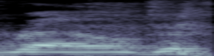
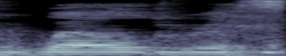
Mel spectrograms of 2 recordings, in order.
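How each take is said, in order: First: The name begins with an R sound. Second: The name begins with a W sound. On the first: The speaker calls it right. "not, not Reldrissa" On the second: The speaker calls it wrong. "I'm going to mispronounce that as Weldrissa"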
